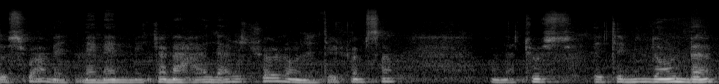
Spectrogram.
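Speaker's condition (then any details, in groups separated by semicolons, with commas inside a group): Tongue cancer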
